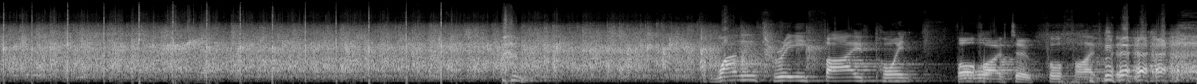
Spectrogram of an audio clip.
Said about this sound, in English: We're basically going to have a chat about, I think, another round of applause for the fastest ever road racer, Peter Hickman.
